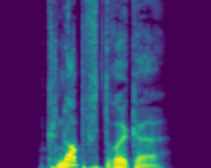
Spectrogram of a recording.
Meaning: nominative/accusative/genitive plural of Knopfdruck
- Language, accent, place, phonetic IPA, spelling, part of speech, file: German, Germany, Berlin, [ˈknɔp͡fˌdʁʏkə], Knopfdrücke, noun, De-Knopfdrücke.ogg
